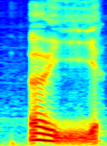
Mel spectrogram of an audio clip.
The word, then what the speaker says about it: œil: Strange combination of vowels here, okay? And then you will get the sound and then y. Œil.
